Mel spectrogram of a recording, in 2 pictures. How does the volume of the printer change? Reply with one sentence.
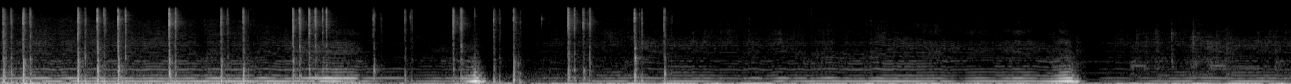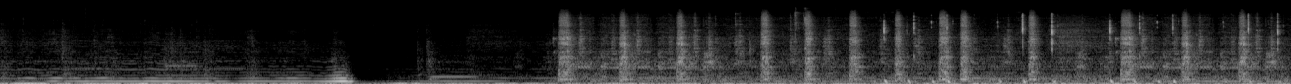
The loudness of the printer goes up.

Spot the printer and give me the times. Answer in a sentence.
The printer can be heard from 10.6 to 25.7 s.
